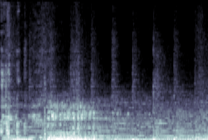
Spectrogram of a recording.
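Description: Cartoon background music with a rough, beastly roar sound effect that swells up about half a second in and fades after a second or so.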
